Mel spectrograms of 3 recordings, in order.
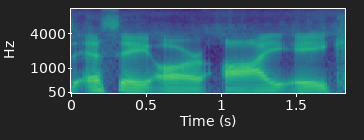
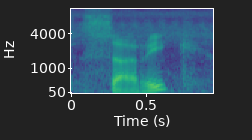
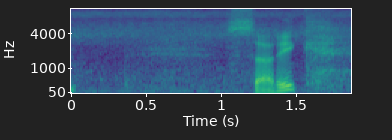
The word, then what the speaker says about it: Sariak: he said it's called Sarik. But the lettering is S-A-R-I-A-K, so I've been saying Sariak, but apparently it's pronounced Sarik. I hear that from a lot of people. Sarik.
